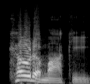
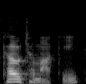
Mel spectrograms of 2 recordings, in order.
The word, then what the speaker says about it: Kotamaki: It was in fact Kotamaki. You got the Maki part right, just not the first part. It was Kottomaki and also near Coralati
